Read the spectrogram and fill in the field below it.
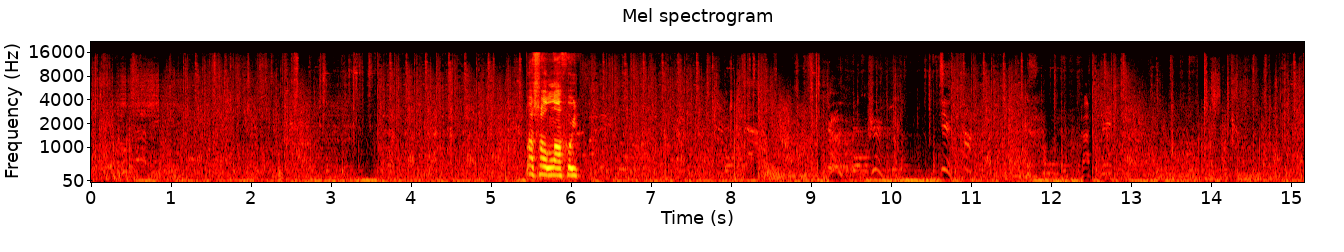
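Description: Gunshots crack in an echoing space.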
